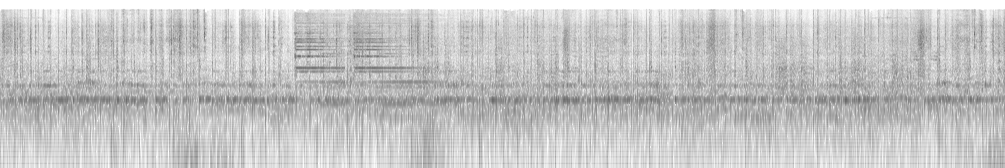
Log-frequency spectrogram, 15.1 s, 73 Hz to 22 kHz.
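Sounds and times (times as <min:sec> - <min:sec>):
bright ringing tone: 0:04.4 - 0:06.7.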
